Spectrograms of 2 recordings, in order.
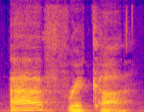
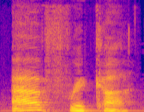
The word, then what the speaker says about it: Africa: on your screen africa africa africa you can hear that the stressed syllable is f the vowel i is in a syllable that is not stressed therefore it's red with the short i sound e we've learned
